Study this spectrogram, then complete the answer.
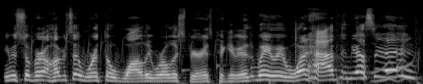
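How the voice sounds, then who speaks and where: A man's voice: high voice, quick pace. A man streaming a video game live, chatting with viewers and cheering at what happens on screen. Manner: excitable, chats with viewers, talks to characters. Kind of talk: casual live game commentary.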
